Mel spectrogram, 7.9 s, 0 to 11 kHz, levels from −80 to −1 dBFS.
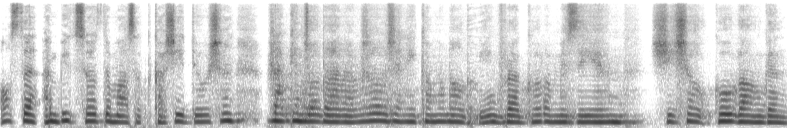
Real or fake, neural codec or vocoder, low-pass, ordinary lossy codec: fake; codec, 16 kHz in and 24 kHz out, 0.4 kbps, LongCat-Audio-Codec, two codebook decoder; 9.9 kHz; none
